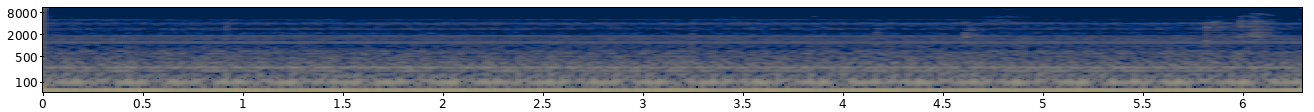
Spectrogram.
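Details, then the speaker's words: Range Rover L322 3.6 TDV8 Hitachi air suspension compressor lifting the car off its bump stops after overnight sag (codes CA120-64, C1130-7A); deep steady hum with even low pulse about two beats a second, running smoothly. "The compressor is running and we do appear we are raising Bloody hell!"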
